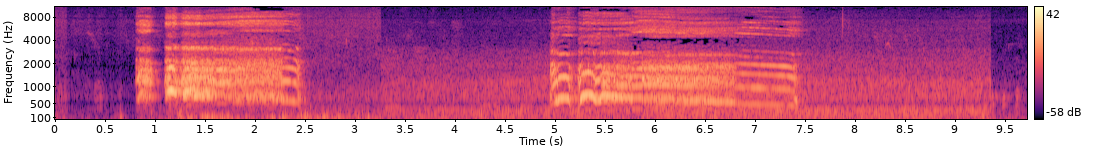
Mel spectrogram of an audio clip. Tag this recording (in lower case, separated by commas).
chicken crowing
